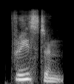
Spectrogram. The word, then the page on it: freestone: Indian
